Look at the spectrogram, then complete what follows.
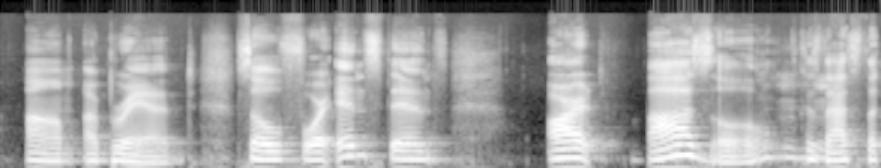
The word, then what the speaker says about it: Art Basel: So for instance, Art Basel, because that's the correct pronunciation, is December 1st through the 3rd.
